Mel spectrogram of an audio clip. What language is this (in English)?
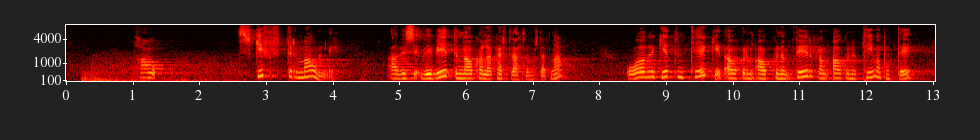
Icelandic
